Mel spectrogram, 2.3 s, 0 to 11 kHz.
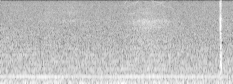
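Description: Conquest 515 CNC router running a 3/8-inch compression spiral bit through sheet stock to cut a three-quarter-inch dado in several passes: a steady rushing sound with a steady hum under it.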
